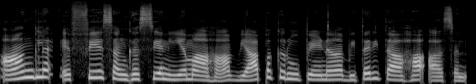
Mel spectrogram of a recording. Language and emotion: Sanskrit, neutral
